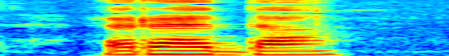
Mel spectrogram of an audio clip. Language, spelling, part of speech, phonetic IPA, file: Polish, reda, noun, [ˈrɛda], LL-Q809 (pol)-reda.wav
